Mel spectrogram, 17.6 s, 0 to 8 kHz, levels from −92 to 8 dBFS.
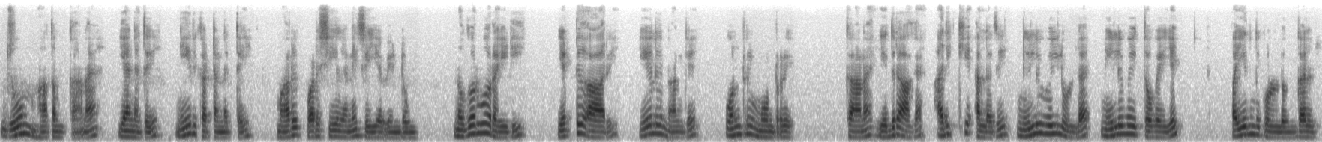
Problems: none marked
